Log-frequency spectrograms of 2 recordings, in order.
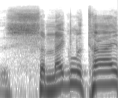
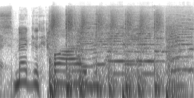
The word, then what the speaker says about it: semaglutide: The semaglutide, is that how you pronounce it, Michelle? I have no idea. What do you mean? Come on. I heard semaglutide, right? Semaglutide. Yeah, I heard smeglutide.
